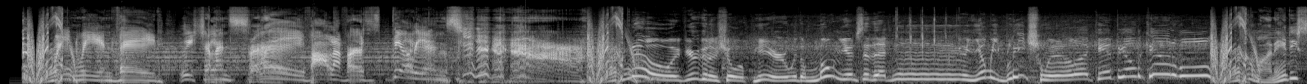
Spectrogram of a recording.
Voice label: Characters, Male voices

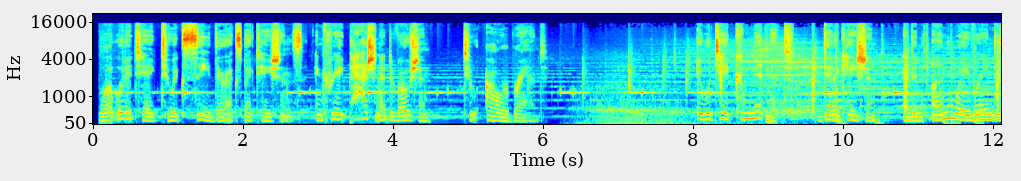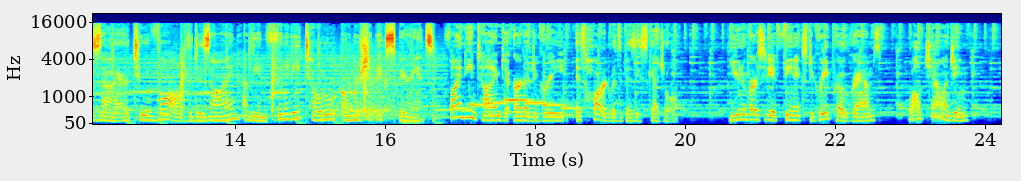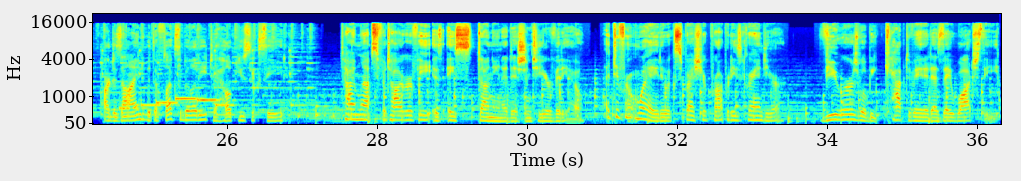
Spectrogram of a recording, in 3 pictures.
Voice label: Narration, Female voices

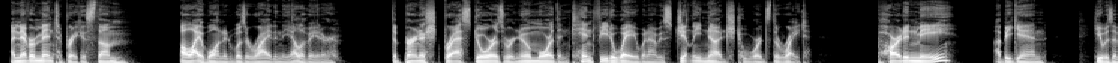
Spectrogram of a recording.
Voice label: Audiobook Excerpt, Male voices

